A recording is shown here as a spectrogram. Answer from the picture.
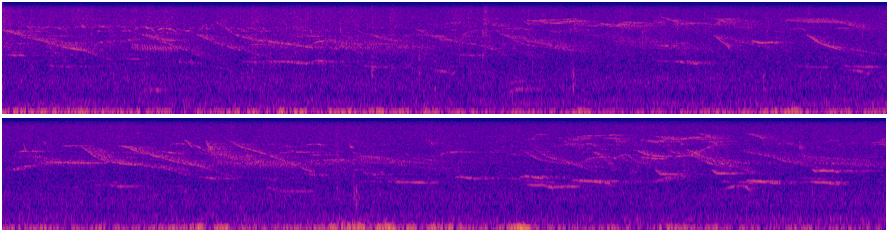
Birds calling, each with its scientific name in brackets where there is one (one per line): Rufous-collared Sparrow (Zonotrichia capensis)
Yellow-backed Oriole (Icterus chrysater)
